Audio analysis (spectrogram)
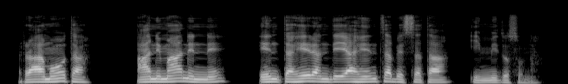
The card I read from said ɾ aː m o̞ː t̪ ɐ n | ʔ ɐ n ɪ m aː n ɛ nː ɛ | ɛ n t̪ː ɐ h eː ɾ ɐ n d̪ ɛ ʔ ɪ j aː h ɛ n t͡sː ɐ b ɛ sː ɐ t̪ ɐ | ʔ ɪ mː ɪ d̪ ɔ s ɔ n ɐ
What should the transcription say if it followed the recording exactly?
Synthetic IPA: ɾ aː m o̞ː t̪ ɐ | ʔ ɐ n ɪ m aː n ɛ nː ɛ | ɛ n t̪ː ɐ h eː ɾ ɐ n d̪ ɛ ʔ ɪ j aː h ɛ n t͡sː ɐ b ɛ sː ɐ t̪ ɐ | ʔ ɪ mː ɪ d̪ ɔ s ɔ n ɐ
